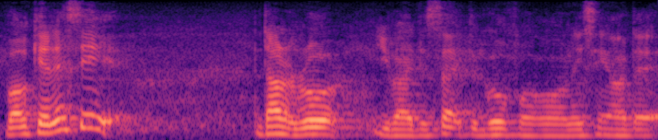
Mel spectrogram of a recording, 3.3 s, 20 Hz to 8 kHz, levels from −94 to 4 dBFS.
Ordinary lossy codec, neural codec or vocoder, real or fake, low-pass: none; codec, 16 kHz, 4 kbps, X-Codec, WavLM features, trained on Multilingual LibriSpeech; fake; none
